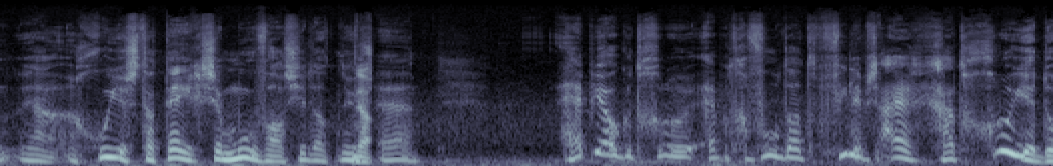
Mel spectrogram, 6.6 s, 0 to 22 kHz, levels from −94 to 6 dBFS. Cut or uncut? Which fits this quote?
cut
